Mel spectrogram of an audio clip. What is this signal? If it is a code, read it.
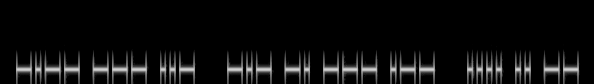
Morse code, heard as a keyed tone, about 25 wpm, 700 Hz. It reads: YOU KNOW HIM
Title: Sentences from Top 1000 Words 25wpm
